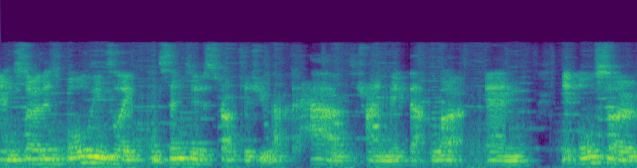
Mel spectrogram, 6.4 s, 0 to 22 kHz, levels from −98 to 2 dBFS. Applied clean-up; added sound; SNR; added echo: neural separator model SepFormer DNS4.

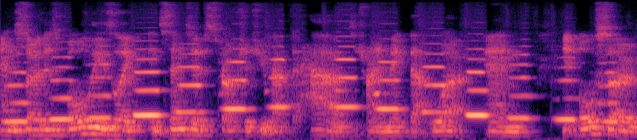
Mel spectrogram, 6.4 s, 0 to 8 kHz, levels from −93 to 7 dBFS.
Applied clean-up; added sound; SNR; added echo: none; Wind instrument, woodwind instrument; -4 dB; reverberation time 0.3 s.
